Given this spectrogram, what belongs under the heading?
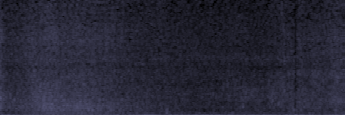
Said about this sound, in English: And the waves crashing on the shore.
